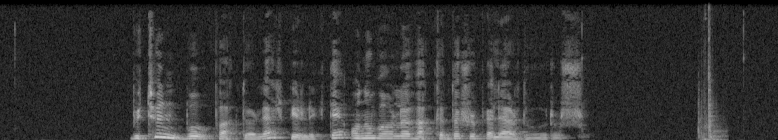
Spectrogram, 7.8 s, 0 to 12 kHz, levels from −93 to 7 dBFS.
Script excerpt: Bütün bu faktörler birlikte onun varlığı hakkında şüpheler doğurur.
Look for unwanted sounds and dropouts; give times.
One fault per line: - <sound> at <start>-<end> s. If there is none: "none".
- thud at 7.0-7.3 s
